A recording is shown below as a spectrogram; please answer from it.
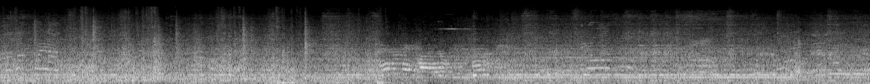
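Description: A ferry's machinery running steadily: a continuous rumble with a steady two-tone hum. Voices call out briefly about four seconds in.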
